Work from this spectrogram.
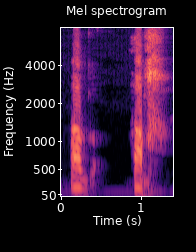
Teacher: কণ্ঠনালীর মধ্যভাগ থেকে উচ্চারণ হচ্ছে। 4 নম্বর, কণ্ঠনালীর উপরিভাগ থেকে উচ্চারিত 2টি হরফ, এই দুটি হলো গইন খ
